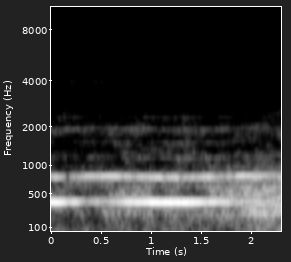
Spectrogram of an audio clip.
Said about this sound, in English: Surely that's not going to be like 1,000 holes to be drilled. Sounds like he's drilling holes in the wall.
